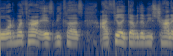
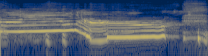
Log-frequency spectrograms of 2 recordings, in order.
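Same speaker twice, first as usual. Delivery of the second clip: big burst of laughter, pitched way up; loud high laugh; 12 semitones higher, 8 dB louder than usual. Real, not acted. Laughing loudly at Natty showing up on the show. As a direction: cackle out loud in delight.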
